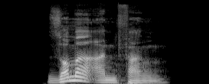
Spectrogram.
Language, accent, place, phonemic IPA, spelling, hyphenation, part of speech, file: German, Germany, Berlin, /ˈzɔmɐˌʔanfaŋ/, Sommeranfang, Som‧mer‧an‧fang, noun, De-Sommeranfang.ogg
- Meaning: beginning of summer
